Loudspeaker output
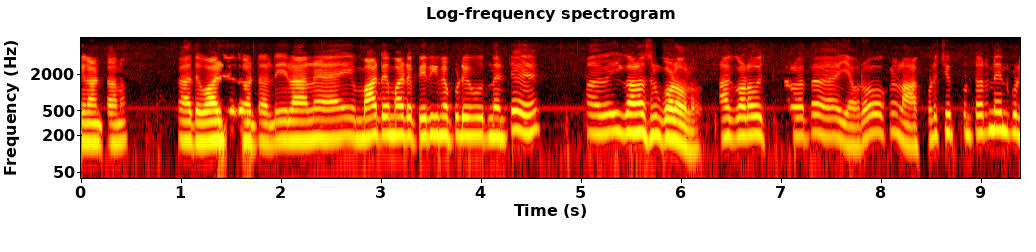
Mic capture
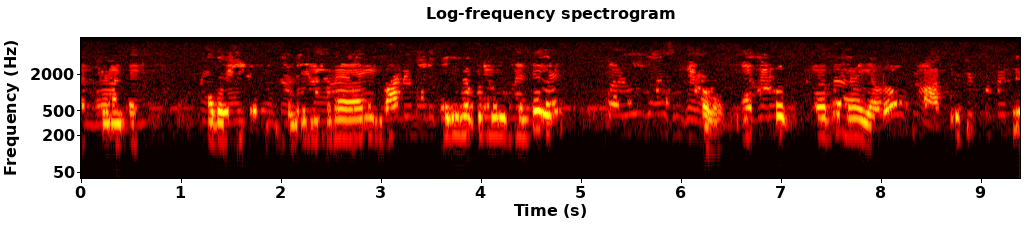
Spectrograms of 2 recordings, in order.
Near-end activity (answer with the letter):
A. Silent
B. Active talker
A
